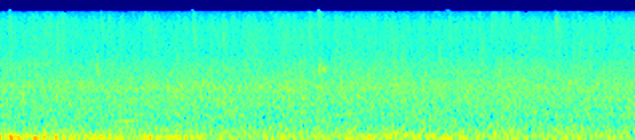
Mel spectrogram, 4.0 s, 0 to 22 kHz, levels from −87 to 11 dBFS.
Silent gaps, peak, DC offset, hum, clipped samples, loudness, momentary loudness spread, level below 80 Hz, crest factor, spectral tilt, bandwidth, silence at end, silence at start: none; -10 dBFS; under 0.1%; none; under 0.1%; -24 LUFS; 1 LU; -32 dBFS; 16 dB; -2 dB/octave; 17 kHz; 0 s; 0 s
